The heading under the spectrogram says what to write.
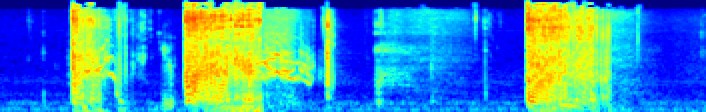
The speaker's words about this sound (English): Her farts usually ask a question. Yeah. Where they go, you know, down and up.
